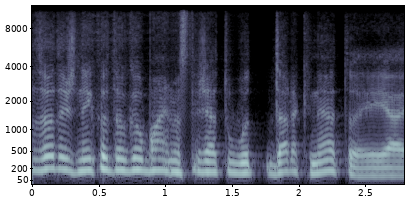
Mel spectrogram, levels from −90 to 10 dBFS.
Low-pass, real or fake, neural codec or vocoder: 10.8 kHz; fake; codec, 24 kHz, 0.5 kbps, DualCodec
